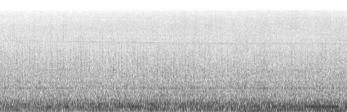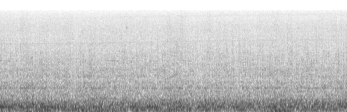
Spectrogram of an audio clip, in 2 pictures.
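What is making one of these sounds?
Tank tracks clatter along a street.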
